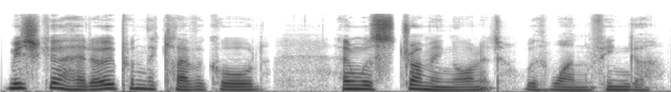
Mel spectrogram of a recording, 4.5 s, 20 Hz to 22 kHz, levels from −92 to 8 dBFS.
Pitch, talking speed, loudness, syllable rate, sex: 140 Hz, 175 wpm, -21 LUFS, 5.7 syllables/s, male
